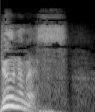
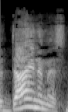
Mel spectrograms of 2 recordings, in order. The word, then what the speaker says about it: dunamis: This is where we get our word dynamite. Is dynamis as well. The way to pronounce it. So dynamis, dunamis, dynamite power.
